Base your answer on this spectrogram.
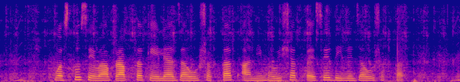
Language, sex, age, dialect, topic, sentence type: Marathi, female, 36-40, Varhadi, banking, statement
